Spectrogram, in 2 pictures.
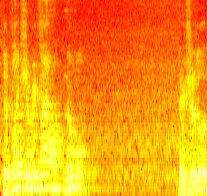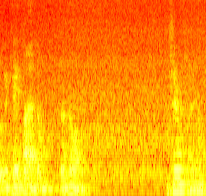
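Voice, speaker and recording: An older preacher delivering a folksy, conversational sermon that swells into emphatic, raised passages. His voice sits at an ordinary pitch for a man. It is heard from a distance in a very echoey church room with a faint hum of room noise behind him. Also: slow, pauses often, darkish tone.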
